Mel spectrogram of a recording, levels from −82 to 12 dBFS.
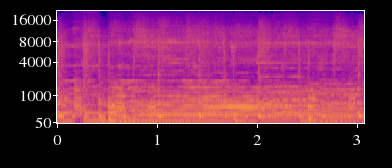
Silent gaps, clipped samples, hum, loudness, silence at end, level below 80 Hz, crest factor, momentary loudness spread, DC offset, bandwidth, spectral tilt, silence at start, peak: none; under 0.1%; none; -16 LUFS; 0 s; -28 dBFS; 14 dB; 2 LU; under 0.1%; over 20 kHz; -4 dB/octave; 0 s; -2 dBFS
